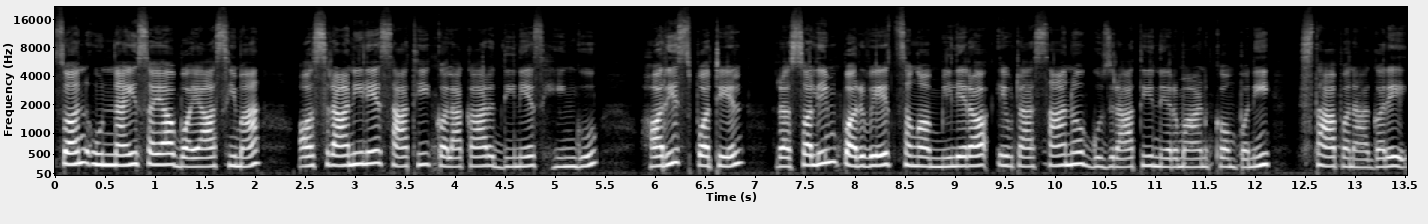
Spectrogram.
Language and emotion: Nepali, neutral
